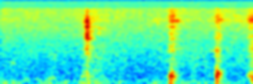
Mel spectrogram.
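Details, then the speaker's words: Embroidery machine during stitching: four faint, sharp clicks at uneven intervals over a quiet background; an unexplained clicking noise, cause unknown. "I don't know if y'all heard that clicking."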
